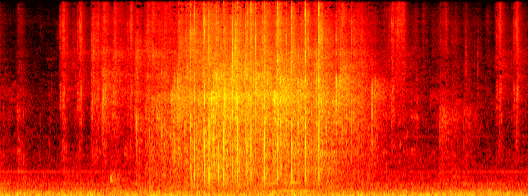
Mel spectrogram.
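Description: Audience applauding. The clapping builds about three seconds in, is loudest for a few seconds, then dies away before the end.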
